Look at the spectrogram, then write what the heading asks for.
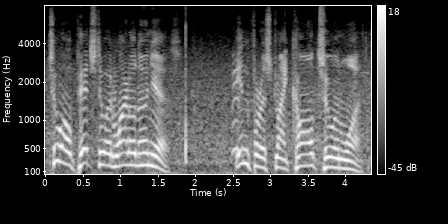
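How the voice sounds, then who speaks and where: High-voiced American man calling baseball on radio. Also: animated, moderate pace. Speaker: baseball play-by-play announcer. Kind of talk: live radio sports commentary. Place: stadium broadcast booth. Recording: dull radio broadcast, loud stadium crowd, noisy. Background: loud crowd and stadium noise.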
